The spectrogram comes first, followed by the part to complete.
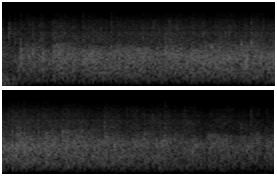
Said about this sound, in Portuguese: Vamos dar uma salva de palmas para o Senhor.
